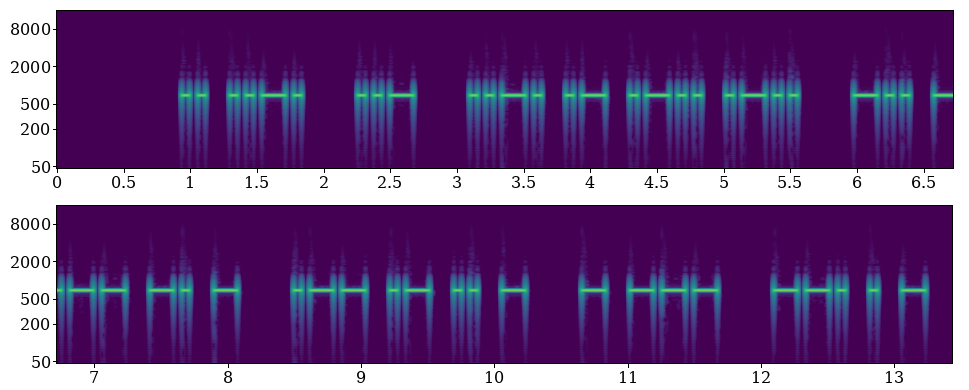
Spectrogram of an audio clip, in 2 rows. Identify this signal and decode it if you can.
Morse code, heard as a keyed tone, about 20 wpm, 700 Hz. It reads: IF U FALL DONT WAIT TO GET
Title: Sentences from Top 500 Words and Abbreviations 20wpm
